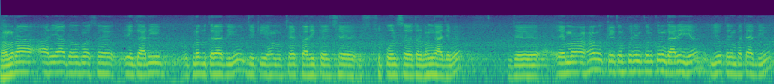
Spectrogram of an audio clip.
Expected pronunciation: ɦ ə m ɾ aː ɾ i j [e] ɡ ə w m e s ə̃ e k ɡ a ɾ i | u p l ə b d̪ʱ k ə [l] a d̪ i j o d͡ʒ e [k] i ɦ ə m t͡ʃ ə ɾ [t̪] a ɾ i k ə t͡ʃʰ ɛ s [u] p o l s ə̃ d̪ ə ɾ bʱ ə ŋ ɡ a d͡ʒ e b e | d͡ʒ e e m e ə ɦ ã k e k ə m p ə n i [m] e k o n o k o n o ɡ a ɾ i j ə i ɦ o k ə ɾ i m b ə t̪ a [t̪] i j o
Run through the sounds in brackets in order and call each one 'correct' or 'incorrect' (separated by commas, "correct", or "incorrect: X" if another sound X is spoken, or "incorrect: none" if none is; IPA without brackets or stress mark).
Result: incorrect: a, incorrect: ɾ, correct, correct, correct, correct, incorrect: d̪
